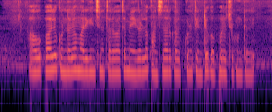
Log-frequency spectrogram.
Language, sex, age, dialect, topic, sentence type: Telugu, female, 18-24, Utterandhra, agriculture, statement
